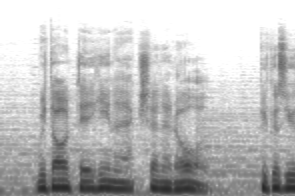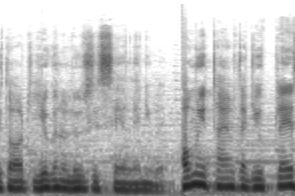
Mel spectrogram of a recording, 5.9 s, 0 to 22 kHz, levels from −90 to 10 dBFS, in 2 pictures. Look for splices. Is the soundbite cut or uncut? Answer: cut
